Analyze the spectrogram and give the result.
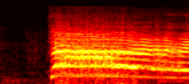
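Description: After a moment of silence, two brothers outside by their cars break into loud, sustained screaming at each other, the raw overlapping voices intense, holding the shout for over a second as the pitch sags slightly.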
